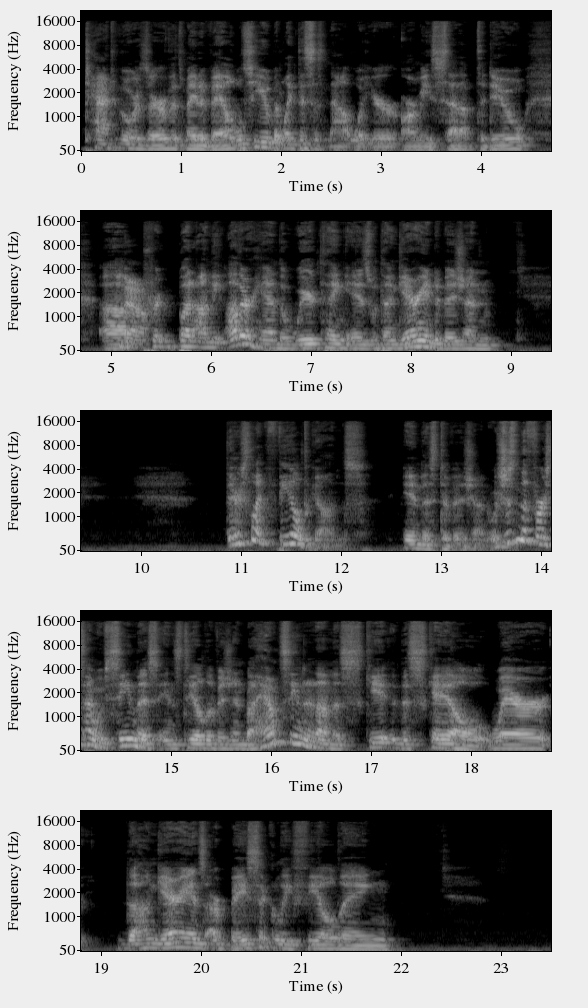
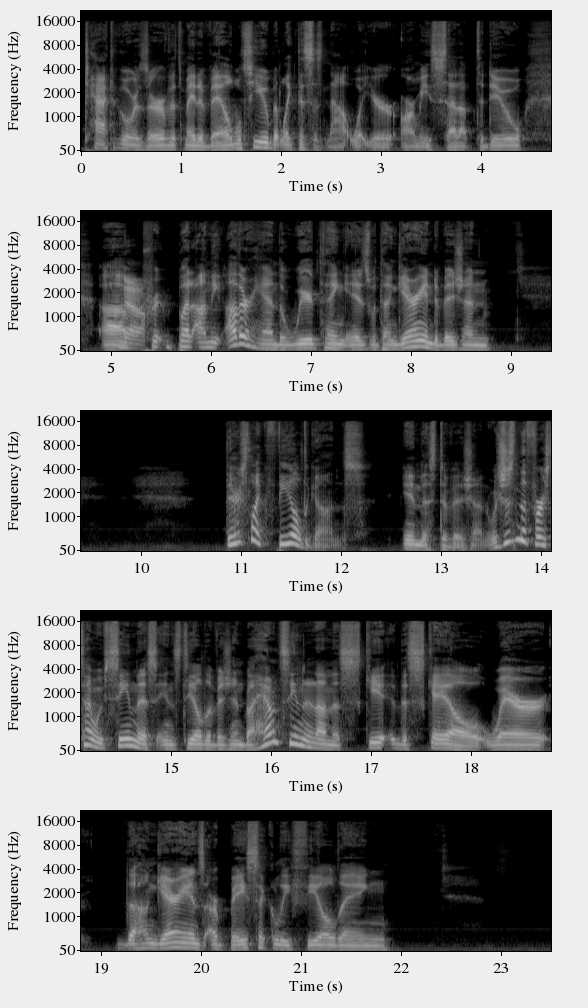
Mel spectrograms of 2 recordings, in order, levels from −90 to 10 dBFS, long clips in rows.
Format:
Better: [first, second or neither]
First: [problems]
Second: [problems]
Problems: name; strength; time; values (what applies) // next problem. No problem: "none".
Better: second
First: off-mic speech; far // room echo; very slight; dies away in 0.2 s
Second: none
